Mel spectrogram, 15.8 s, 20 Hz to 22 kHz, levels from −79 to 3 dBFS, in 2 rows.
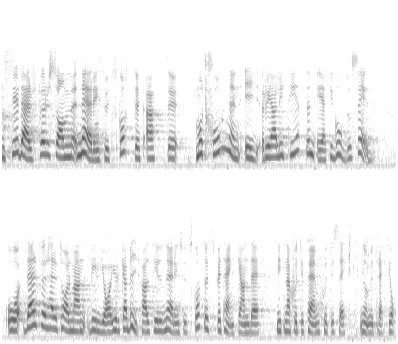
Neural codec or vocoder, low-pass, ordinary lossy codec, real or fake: none; none; none; real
